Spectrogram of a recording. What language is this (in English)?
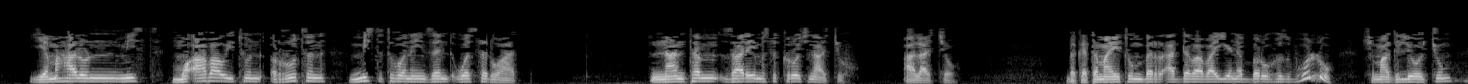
Amharic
